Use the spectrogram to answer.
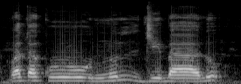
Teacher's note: الف مدہ ہے، ایک الف کے برابر کھینچیں گے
